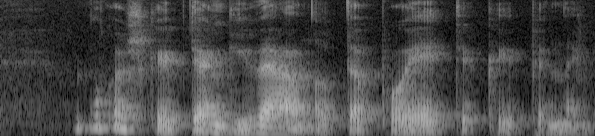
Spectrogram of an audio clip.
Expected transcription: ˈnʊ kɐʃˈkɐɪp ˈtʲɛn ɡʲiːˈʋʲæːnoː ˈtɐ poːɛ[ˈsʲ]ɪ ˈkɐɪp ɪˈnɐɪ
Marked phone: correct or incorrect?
incorrect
